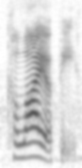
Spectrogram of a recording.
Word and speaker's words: Calliope: The accent is on the lie. So it's Calliope? Oh, is it Calliope? Did I get it? Calliope.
